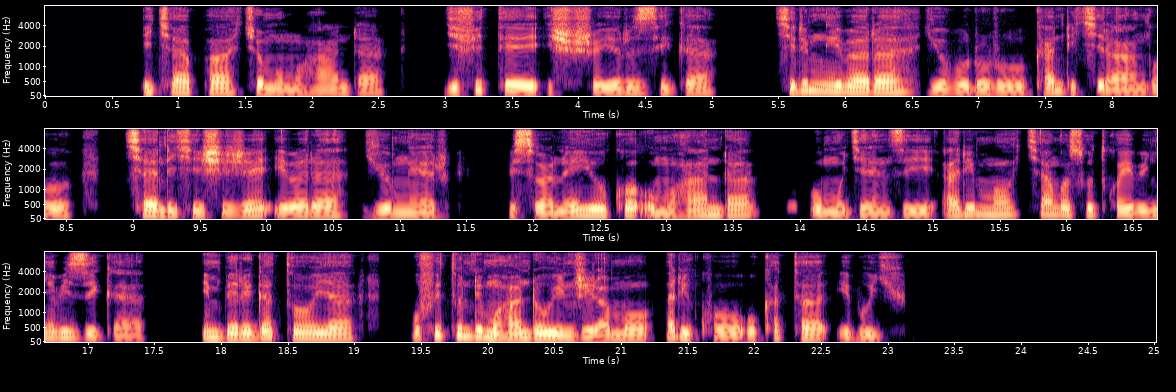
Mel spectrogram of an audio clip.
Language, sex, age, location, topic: Kinyarwanda, male, 25-35, Kigali, government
